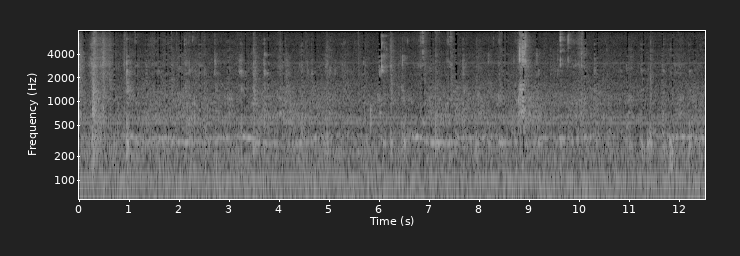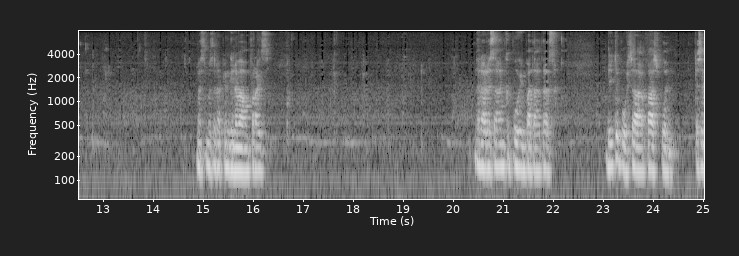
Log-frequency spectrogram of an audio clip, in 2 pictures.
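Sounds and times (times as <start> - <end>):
person chewing: 0.4 - 14.8, 16.5 - 20.2.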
